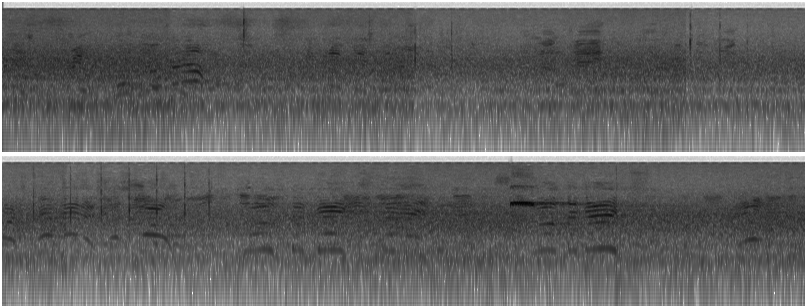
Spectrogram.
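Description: Young men shout and call to each other from across an open field.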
